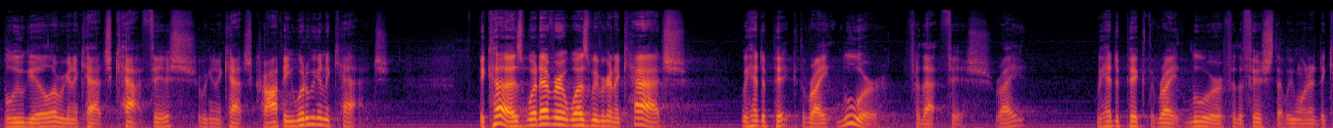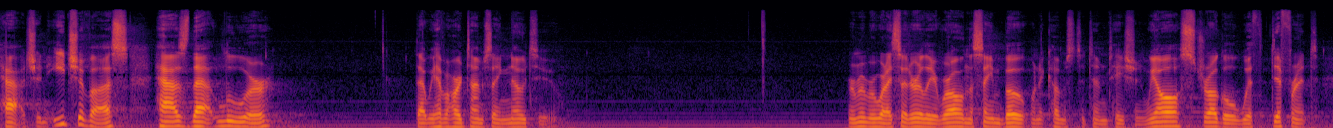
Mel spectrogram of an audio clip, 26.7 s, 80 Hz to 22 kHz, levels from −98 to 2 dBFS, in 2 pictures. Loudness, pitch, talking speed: -29 LUFS, 120 Hz, 205 wpm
